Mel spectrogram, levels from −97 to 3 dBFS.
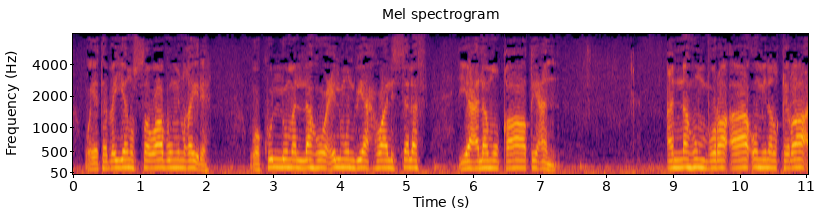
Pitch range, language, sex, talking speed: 140-165 Hz, Arabic, male, 85 wpm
